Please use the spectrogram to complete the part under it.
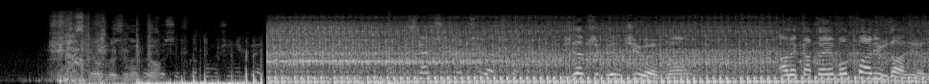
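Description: A KTM motorcycle engine cranks, catches and fires up, then settles into a loud, close, steady clattering idle, with people talking over it.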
